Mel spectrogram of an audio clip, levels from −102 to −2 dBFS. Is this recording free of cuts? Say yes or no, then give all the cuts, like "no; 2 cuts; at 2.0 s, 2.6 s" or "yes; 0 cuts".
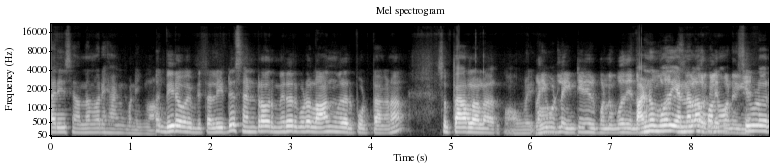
no; 2 cuts; at 1.4 s, 5.9 s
